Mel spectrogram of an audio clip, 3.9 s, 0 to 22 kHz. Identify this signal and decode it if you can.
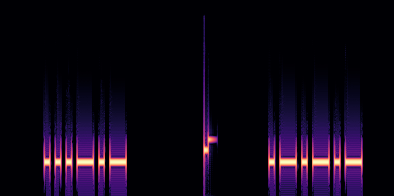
Morse code, heard as a keyed tone, about 22 wpm, 700 Hz. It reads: <SK> .
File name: practice / 22wpm / Single Punctuation-Prosign - Rapid-Fire - 22wpm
